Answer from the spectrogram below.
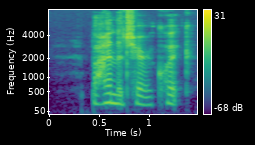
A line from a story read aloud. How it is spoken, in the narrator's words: whispered Pantalaimon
